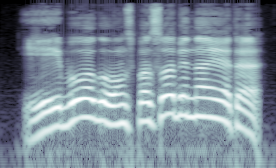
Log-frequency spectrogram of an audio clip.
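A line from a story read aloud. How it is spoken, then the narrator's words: Shout from crowd. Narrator (Russian): крикнул кто-то в толпе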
